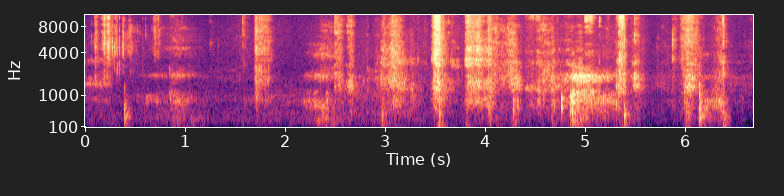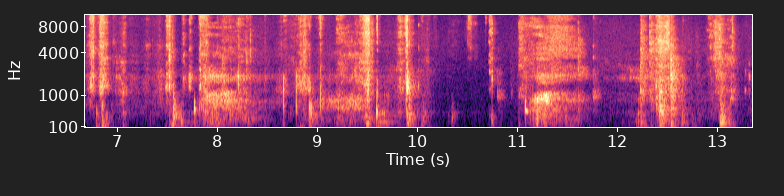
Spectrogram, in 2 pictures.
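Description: Hands rummaging in a product box, rustling and crinkling the packaging with scattered light clicks and knocks, in irregular short bursts with a brief lull about ten seconds in.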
